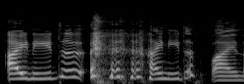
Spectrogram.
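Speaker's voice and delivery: real laughter breaking up the sentence; laughing. Real, not acted. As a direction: try to talk while cracking up. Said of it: "I'm sorry, I'm laughing".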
